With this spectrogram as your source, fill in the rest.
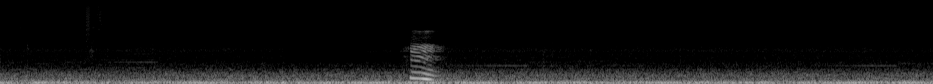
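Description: A spacecraft engine rumbles low and steady.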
